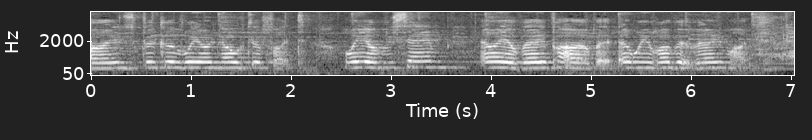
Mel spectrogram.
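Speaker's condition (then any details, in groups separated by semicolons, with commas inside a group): Cerebral palsy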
